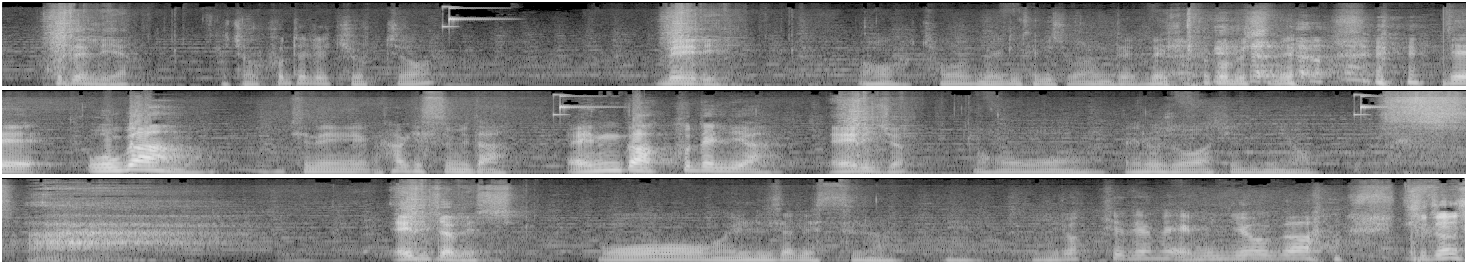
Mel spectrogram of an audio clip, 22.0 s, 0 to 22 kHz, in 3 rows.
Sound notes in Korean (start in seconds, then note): 5.7 웃음; 14.2 한숨; 21.1 웃음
